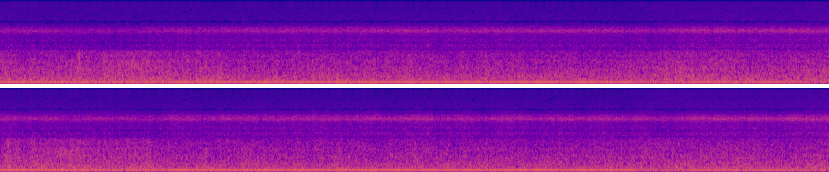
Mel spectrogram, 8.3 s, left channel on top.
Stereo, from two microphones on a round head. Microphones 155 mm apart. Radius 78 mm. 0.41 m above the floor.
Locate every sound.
Only background noise.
